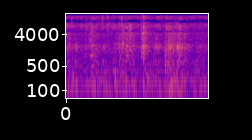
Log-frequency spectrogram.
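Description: Elliptical cross trainer working under a child's strides: a steady mechanical hum from the flywheel with a short knock or squeak repeating about every half second as the pedals go round.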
